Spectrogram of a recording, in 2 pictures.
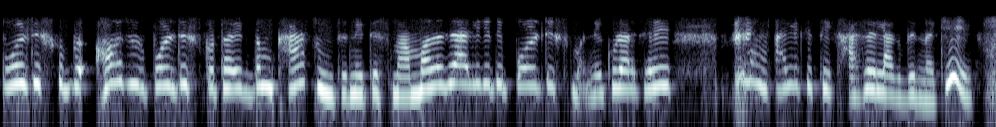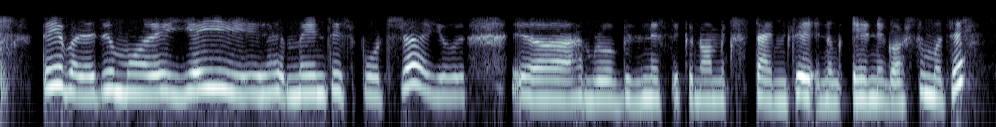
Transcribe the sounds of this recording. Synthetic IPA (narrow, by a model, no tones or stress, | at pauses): poliʈikskoɦʌd͡zurpoliʈikskot̪ʰʌek̚d̪ʌmkʰasɦunt͡sʰʌnit̪esmamʌlajt͡sʌĩʌlikʌt̪ipoliʈiksbʱʌ̰nːekuɾat͡sʌj̃ | ʌlikʌt̪ikʰasʌjlaɡd̪inʌkit̪ejbʱʌɾet͡sʌ̃mʌlejejment͡sʌĩsporʈsɾʌjo | ɦamrobid͡znesikonɔmiksʈajmt͡sʌĩɦerneɡʌrt͡sʰumʌt͡sʌ̃j̃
